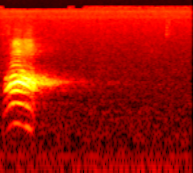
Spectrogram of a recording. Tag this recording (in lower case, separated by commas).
bird, crow, wild animals, animal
